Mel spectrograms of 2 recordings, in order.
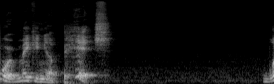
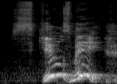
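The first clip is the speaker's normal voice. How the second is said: much higher, louder "Excuse me."; hammed-up offended squeal; outraged mock disbelief; exaggerated disbelief; 6 dB louder, much slower than usual. Mocking the rude message again.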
